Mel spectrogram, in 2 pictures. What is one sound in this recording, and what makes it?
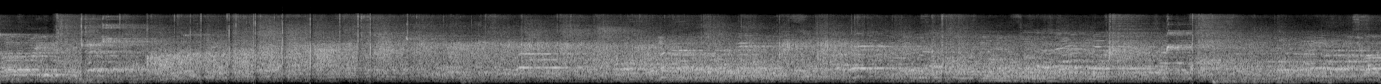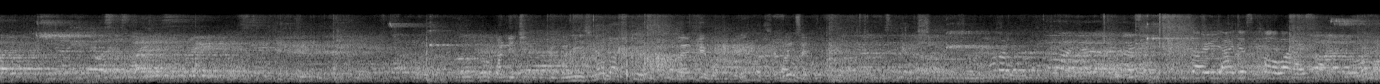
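Adults chatter and call out all through a large echoing hall.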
